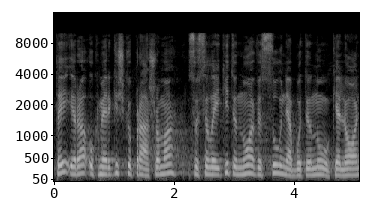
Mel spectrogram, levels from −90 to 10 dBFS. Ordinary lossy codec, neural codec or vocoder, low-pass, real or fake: AAC, 64 kbps; none; 9.9 kHz; real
